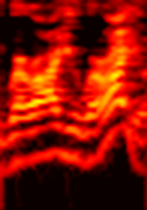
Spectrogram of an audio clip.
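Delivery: ordinary delivery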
